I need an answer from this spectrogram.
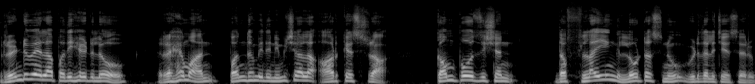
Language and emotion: Telugu, neutral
